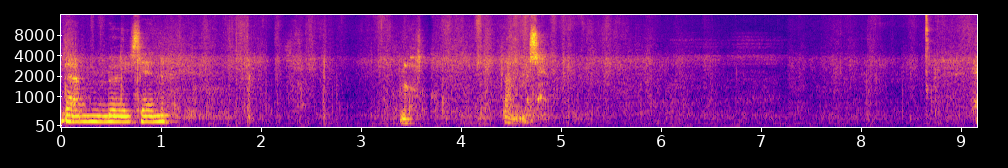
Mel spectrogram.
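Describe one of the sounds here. Fabric rustles as clothing is handled.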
